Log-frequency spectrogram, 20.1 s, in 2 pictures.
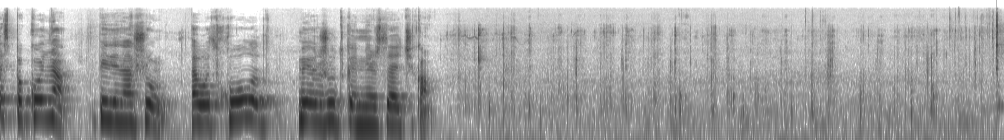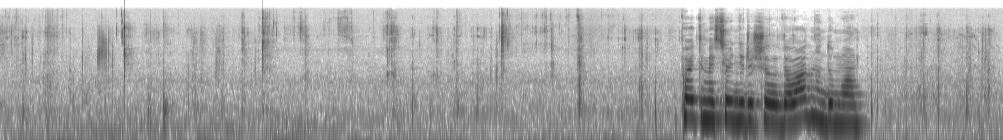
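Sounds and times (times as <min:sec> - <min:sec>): person chewing: 0:04.4 - 0:16.8, 0:18.6 - 0:20.0.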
